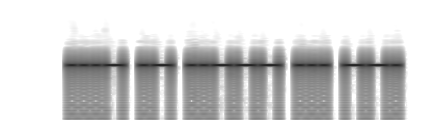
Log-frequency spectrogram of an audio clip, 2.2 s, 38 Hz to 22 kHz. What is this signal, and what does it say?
Morse code, heard as a keyed tone, about 40 wpm, 700 Hz. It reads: VA2SG
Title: Call Signs Repeated 2x - 40wpm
